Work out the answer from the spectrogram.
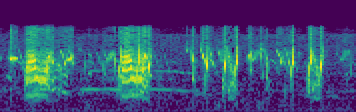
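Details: Quails used as a trapping lure give two long, grating, harmonic squawks, then a run of short, sharp, down-slurred chips about every quarter second over soft background chatter.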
